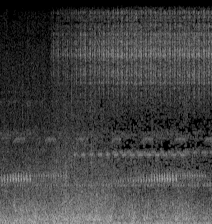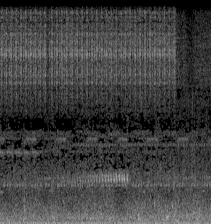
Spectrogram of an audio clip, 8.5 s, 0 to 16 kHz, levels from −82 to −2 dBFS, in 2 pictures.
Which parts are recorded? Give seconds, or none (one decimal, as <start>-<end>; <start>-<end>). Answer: 0.0-8.5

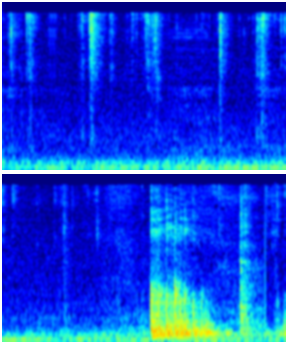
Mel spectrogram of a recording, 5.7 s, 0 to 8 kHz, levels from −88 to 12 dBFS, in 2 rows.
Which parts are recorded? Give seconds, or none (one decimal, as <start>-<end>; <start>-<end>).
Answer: 0.0-5.7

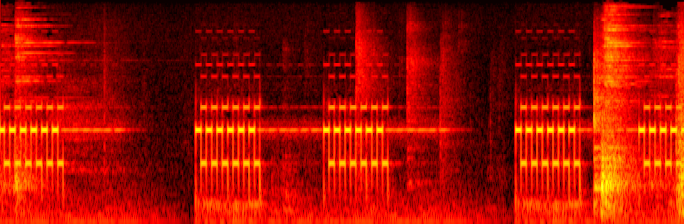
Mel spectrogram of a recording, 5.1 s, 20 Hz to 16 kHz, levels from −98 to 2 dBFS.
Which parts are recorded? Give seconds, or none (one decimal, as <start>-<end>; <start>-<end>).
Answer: 0.0-5.1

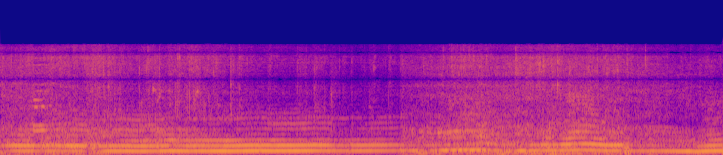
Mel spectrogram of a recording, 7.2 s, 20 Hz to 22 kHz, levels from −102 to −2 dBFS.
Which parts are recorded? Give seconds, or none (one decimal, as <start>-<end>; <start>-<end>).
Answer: none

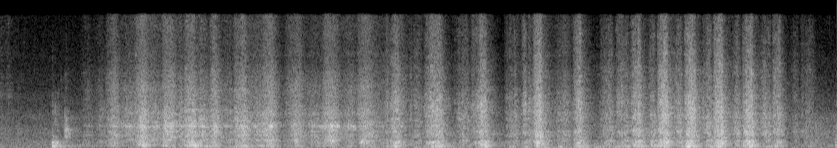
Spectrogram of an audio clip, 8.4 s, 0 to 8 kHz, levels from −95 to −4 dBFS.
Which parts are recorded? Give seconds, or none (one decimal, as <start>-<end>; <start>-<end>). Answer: 0.0-1.3; 1.8-2.5; 3.9-5.3; 5.8-8.4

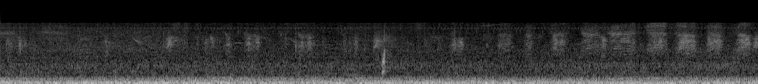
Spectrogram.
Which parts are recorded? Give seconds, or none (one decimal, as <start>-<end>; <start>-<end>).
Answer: 0.7-3.5; 4.3-7.6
